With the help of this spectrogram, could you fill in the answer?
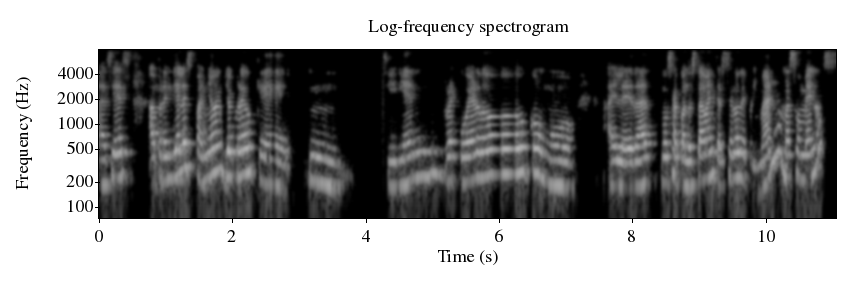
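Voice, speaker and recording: The pace is very slow. The pitch variation is ordinary. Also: woman, fairly high pitch for a woman. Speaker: sign language interpreter. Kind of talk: interview. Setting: live stream. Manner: hesitant, many fillers.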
